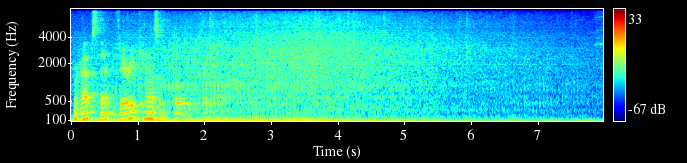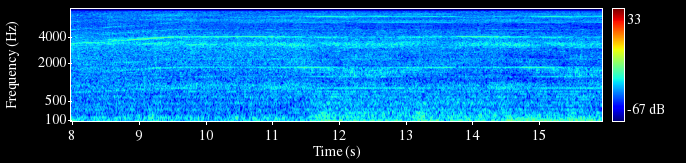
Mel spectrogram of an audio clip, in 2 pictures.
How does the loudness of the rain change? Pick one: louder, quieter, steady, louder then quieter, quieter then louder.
quieter.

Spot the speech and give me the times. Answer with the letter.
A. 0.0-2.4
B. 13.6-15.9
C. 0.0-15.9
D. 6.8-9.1
A.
